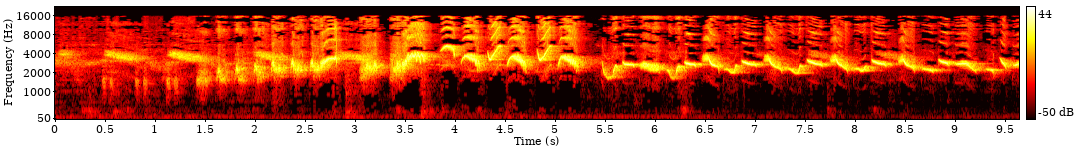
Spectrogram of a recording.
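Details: Chinese hwamei pouring out a continuous, varied song of rich whistles, arched slurs and quick chirps, building to a steady run of repeated looping notes toward the end.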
